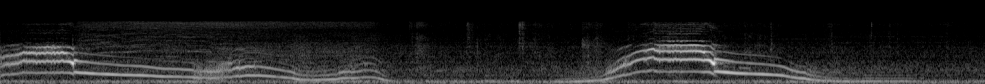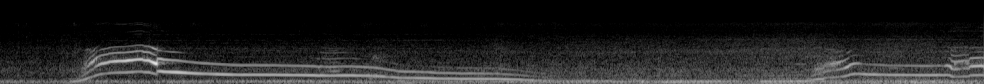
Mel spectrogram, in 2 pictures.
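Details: Two angry cats yowling loudly in turn: four separate drawn-out wails, each rising quickly then sliding down in a slow, wavering moan, several seconds apart.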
